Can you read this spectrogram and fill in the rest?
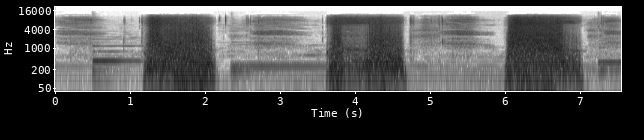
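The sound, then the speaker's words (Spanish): A voice imitates a wolf huffing and puffing: three loud, breathy gusts, each about a second long, separated by brief quiet pauses. “Y el lobo sopló muy fuerte”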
